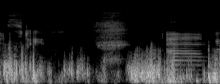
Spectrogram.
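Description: Wind buffeting a phone's microphone in gusts, with a short hiss about a second in.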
